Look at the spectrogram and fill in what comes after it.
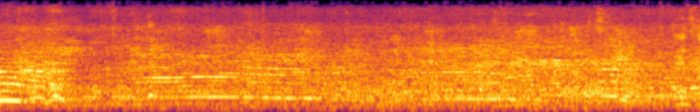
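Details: Masked cow, agitated and rampaging while coming down off a truck: low drawn-out moos with a steady tone, overlapped by people talking nearby.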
